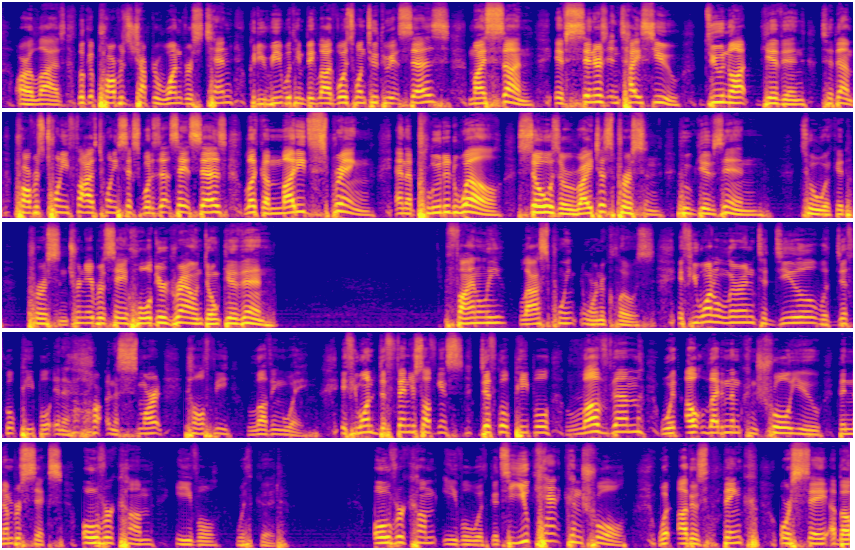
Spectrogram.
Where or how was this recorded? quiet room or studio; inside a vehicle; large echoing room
large echoing room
